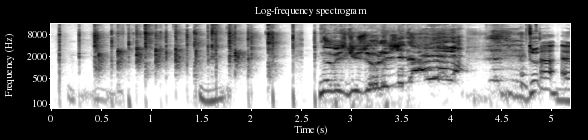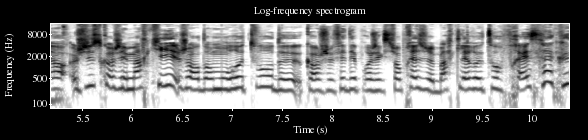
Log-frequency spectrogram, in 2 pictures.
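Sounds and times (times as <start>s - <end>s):
hand clapping: 0.0s - 3.0s
speech: 2.7s - 10.3s.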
